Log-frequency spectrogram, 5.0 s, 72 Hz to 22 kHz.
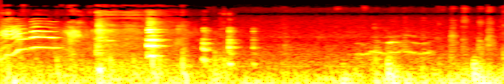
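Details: Harpo, a 13-year-old pet cat and cancer survivor, delivering his toy sea monster, gives one short bright meow followed by soft thumps, clicks and a faint low murmur.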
